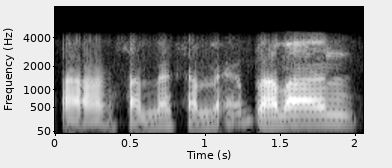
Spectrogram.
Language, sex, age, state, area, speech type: Sanskrit, male, 18-30, Madhya Pradesh, urban, conversation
